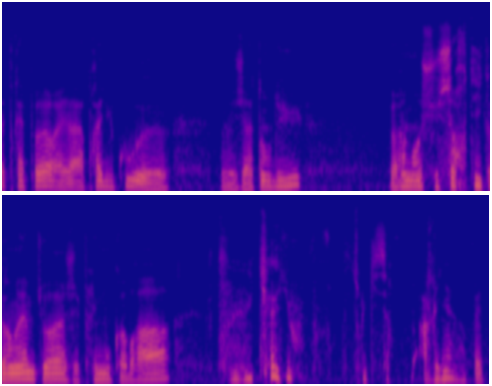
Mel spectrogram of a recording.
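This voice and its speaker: A man's voice: mid-range voice, darkish tone. A man casually telling a scary fishing-trip anecdote, rambling and colloquial with lots of fillers, sometimes dropping to a whisper. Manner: drops to whispers at tense moments. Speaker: angler telling a story.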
